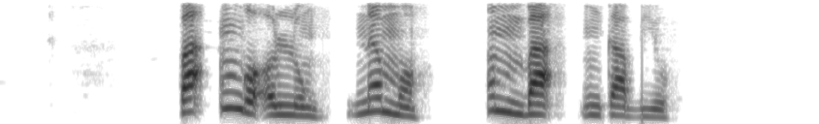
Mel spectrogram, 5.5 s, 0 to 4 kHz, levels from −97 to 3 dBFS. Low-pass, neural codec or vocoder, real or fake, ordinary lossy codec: 3.6 kHz; none; real; AAC, 32 kbps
